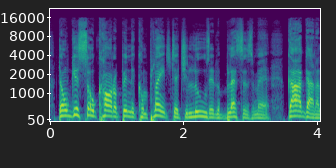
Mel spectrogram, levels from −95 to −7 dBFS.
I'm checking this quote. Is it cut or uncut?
cut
